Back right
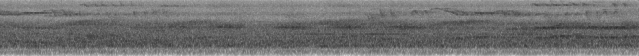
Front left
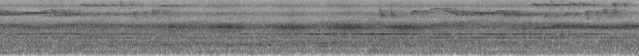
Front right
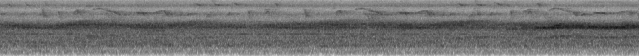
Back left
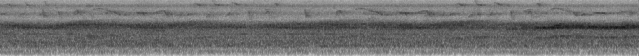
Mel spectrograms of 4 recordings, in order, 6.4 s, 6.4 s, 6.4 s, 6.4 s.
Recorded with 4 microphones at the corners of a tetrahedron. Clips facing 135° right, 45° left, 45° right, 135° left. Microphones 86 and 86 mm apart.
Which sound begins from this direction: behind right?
Running water, at 0.0 s.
